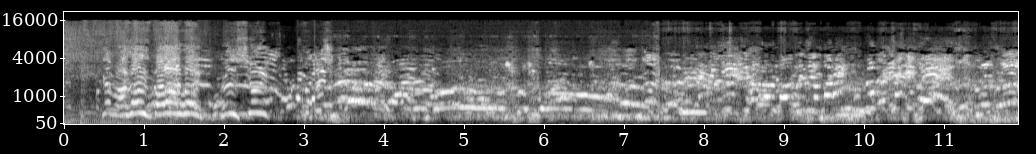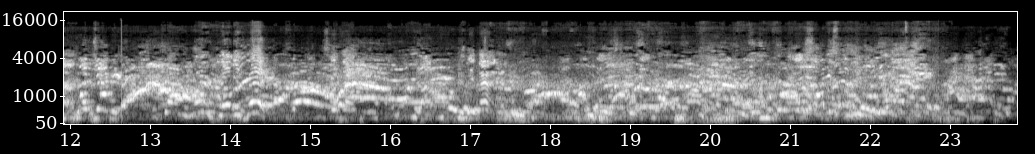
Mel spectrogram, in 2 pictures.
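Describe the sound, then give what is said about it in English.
A crowd of distraught parents in Uvalde, Texas, screaming, crying and pleading with police officers all at once, a dense, loud tangle of wailing voices rising and falling in pitch without letup for the whole stretch. “Ladies and gentlemen, the screams that you just heard, the pleads, the cries, the mothers, that's not the Holocaust.”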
